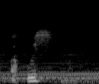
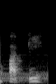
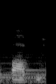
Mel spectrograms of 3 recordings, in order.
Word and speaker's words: Papus: gente conhece como Papus, e é assim que se pronuncia em português mesmo, em francês seria Papus, e não Papi, como algumas pessoas falam, não é essa a pronúncia, mas vamos tratar aqui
